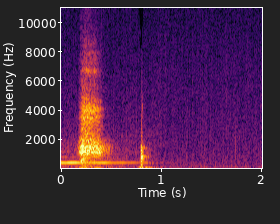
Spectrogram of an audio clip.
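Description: A single harsh bird call about a quarter second long, near the start, over the end of a held musical note. A short click comes just under a second in.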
